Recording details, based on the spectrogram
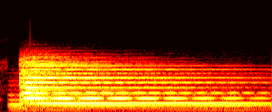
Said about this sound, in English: When the chimes of a neighboring church struck a quarter, so he listened for the hour.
